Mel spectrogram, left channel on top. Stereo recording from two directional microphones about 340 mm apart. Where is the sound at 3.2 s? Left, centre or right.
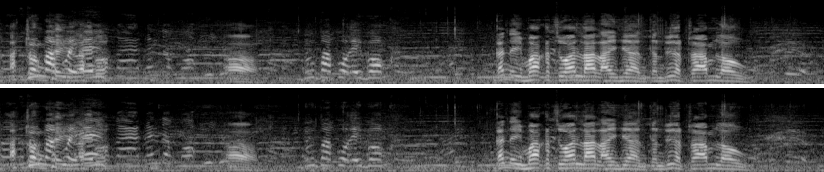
Left.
